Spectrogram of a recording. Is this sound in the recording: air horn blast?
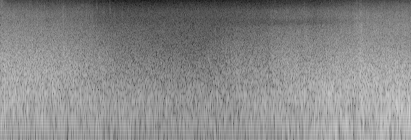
no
